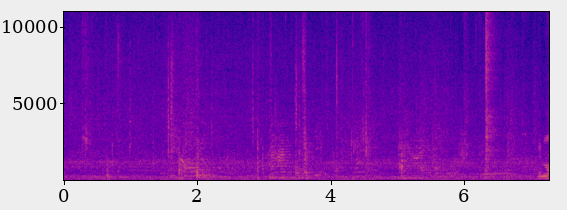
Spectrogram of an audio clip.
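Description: A fire crackles and pops under a grill.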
